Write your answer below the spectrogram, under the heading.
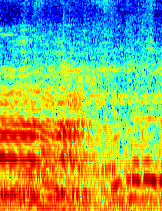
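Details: Sahiwal breed bull at a cattle market in Manikganj, Bangladesh, in late January: a short, full-throated moo that sinks slightly then rises at the end, heard over nearby voices and the murmur of the market crowd.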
